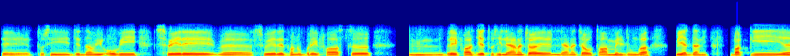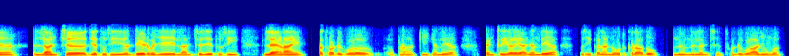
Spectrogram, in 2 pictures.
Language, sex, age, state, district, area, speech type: Punjabi, male, 30-45, Punjab, Rupnagar, rural, conversation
